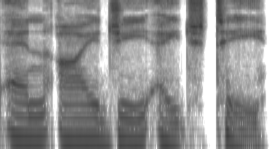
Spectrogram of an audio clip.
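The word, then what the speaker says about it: knight: The word night is spelled K N I G H T, but you pronounce it night. At one point, English speakers actually pronounce that K, that hard G, and the guttural sound in the middle.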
